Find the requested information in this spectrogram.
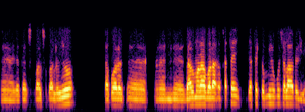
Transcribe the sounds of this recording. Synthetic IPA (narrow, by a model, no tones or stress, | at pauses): d͡ʒat̪ɛsu̥kalsukalɦujo | t̪apɔɾ | d͡ʒalmaɾabəɽakʰat̪ɛd͡ʒat̪ɛkəmːiɦobut͡ʃəlawd̪elija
